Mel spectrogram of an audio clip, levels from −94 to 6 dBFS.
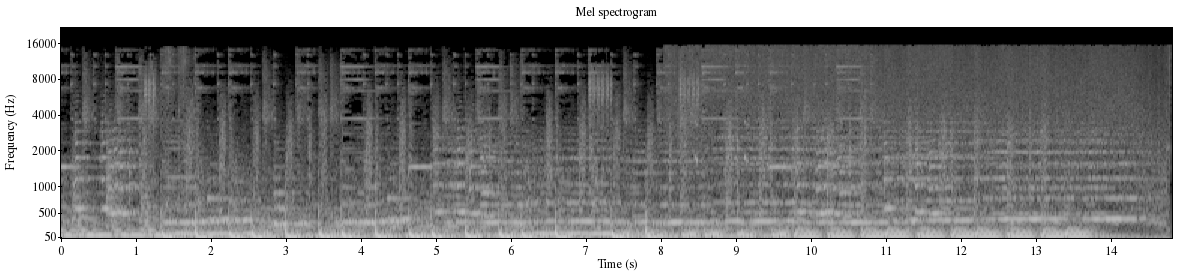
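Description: From 8.03 s to the end, the audio turns grainy and gritty. The distortion follows the sound and changes with it. Quiet passages sputter or drop out. This is likely low bit depth without dither, fitting about 5 bits with truncation, leaving error roughly 20 dB below the signal.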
